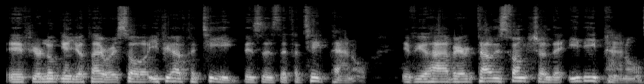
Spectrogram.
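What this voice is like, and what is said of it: Venezuelan-accented English. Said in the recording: “by my accent, you can hear I'm a foreigner. I'm from Venezuela.”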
